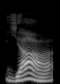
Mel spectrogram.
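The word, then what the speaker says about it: ja: It's a Y sound just like the Y in the English word yes. So, yah is pronounced ya.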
